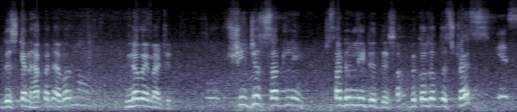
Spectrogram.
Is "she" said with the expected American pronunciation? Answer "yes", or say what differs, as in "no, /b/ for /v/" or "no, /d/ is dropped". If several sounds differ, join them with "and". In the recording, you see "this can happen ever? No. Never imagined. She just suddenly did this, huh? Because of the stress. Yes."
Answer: yes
